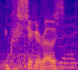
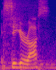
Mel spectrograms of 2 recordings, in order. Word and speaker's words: Sigur Rós: a Christian band, then Sugar Rose. Is that how you pronounce it? Sigur Rós? I pronounce it Sugar Rose, but Sigur Rós?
